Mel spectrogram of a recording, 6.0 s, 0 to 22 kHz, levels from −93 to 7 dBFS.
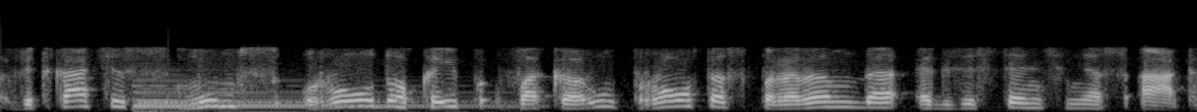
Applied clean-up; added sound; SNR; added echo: none; Piano; 11 dB; none.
